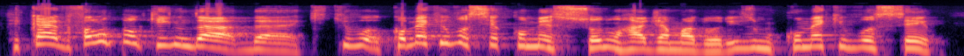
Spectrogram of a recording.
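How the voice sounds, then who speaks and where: A Brazilian man hosts a casual interview in a distinctly high-pitched voice. He rambles through his questions, starting over and rewording as he goes. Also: expressive, fast. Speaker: interview host.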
